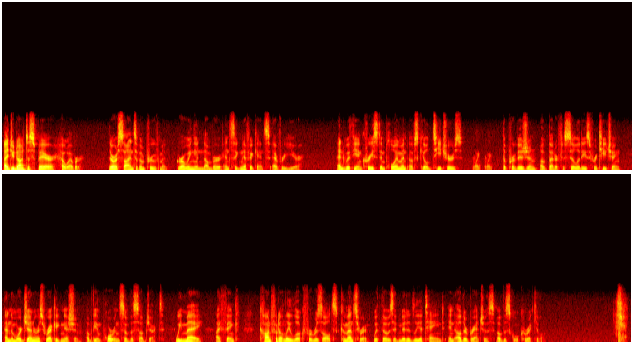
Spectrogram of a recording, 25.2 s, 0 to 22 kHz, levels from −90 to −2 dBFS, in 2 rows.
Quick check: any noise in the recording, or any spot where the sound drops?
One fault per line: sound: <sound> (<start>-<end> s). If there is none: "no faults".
sound: laugh (9.4-9.8 s)
sound: sneeze (24.8-25.1 s)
